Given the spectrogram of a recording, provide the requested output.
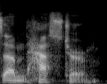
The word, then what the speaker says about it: Hastur: What do I know about Lord Hatzer? What can I? – And I'm sorry, I misspoke in the heat of battle. It's Hastur, H-A-S-T-U-R.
